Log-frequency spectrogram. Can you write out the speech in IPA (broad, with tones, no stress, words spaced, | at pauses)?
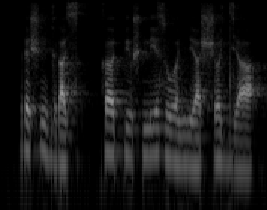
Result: ɾe˦ʃŋɡɪ˨ɾa˨sʲkːɜ˦ pʲu˧ʃmʲe˦zu˨ə̯nʲa˨ ʃə˦˨dʲa˨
